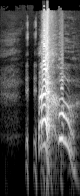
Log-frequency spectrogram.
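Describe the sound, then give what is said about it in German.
A single loud sneeze, preceded by two short sharp inhales, then a burst of breathy noise that trails off. “Gott. Gesundheit. Ah, danke.”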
